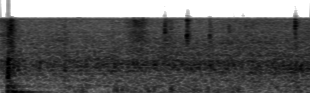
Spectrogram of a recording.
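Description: A single thump as a hinged, padded seat lid over a boat's built-in cooler comes down shut, followed by steady background noise with a few faint ticks about a second in.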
